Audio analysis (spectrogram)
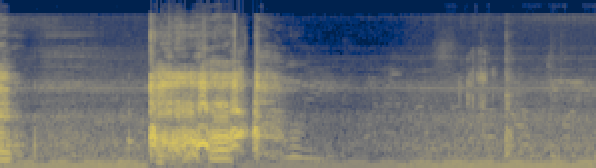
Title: Bbw smoking coughing drinking some soda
